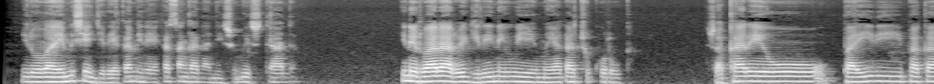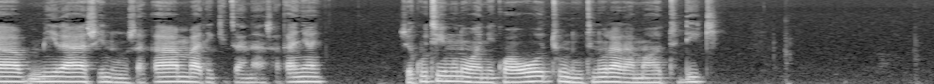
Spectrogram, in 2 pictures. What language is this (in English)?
Shona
